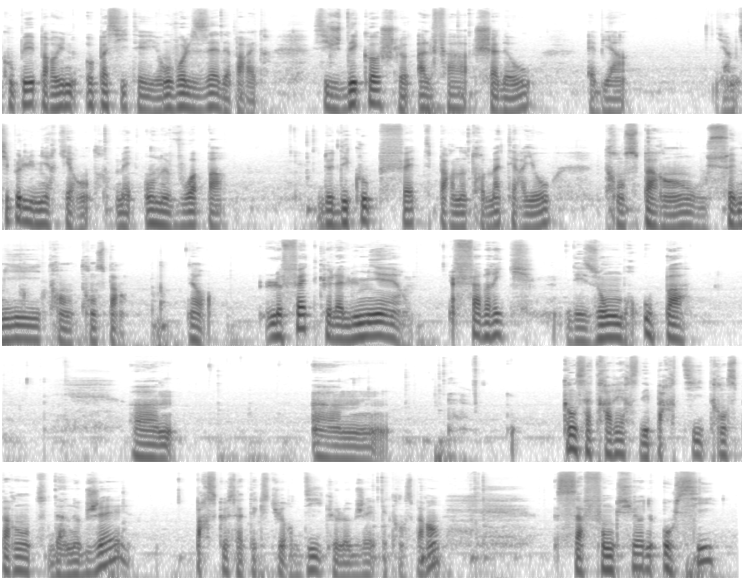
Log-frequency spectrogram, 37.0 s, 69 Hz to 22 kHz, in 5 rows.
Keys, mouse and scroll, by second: 3.3 click, 4.6-8.3 alt+drag, 10.4-12.0 alt+drag, 13.6 click, 24.3 middle click, 24.6 middle click, 24.9 middle click, 26.5-30.0 alt+drag, 30.4 alt+middle click, 30.7 alt+middle click, 31.3-31.8 alt+middle drag, 33.3 click, 34.2 click, 35.5 middle click, 35.8 middle click, 36.2 middle click, 36.5-36.9 alt+middle drag.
